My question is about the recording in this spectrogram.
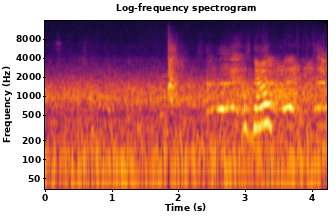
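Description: A baseball bat hits a pitched ball with a single sharp crack a little under two seconds in, followed by players' voices calling out.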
